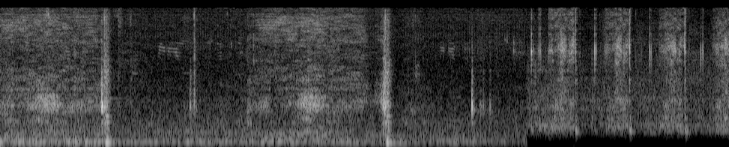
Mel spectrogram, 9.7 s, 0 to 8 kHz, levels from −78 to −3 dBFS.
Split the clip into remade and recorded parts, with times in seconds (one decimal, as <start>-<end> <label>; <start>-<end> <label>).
0.0-6.1 recorded; 6.1-8.2 remade; 8.2-9.7 recorded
